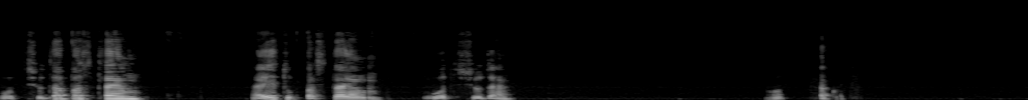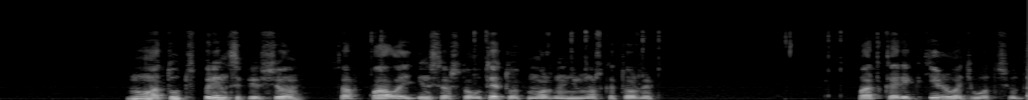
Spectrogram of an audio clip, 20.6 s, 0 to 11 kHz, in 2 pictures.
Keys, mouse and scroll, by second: 0.8 g, 5.5 click, 5.8 g, 17.0 click, 17.8 click, 18.5 click, 19.2 click, 19.6 middle click.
